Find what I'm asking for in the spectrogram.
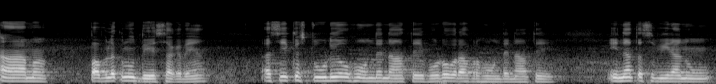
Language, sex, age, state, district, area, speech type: Punjabi, male, 45-60, Punjab, Mansa, rural, spontaneous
